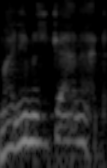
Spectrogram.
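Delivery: very hushed, choked up, holding back tears. A middle-aged woman tells an older woman her name, choking back tears. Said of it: "chokes back tears and says".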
